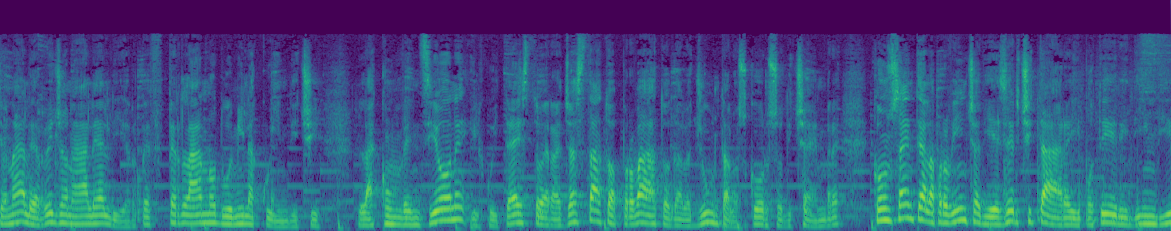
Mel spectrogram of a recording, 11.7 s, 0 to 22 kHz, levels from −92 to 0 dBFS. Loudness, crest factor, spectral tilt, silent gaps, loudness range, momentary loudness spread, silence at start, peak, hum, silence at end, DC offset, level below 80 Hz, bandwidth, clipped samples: -22 LUFS; 18 dB; -5.5 dB/octave; none; 3 LU; 9 LU; 0 s; -4 dBFS; none; 0 s; under 0.1%; -52 dBFS; 12 kHz; under 0.1%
